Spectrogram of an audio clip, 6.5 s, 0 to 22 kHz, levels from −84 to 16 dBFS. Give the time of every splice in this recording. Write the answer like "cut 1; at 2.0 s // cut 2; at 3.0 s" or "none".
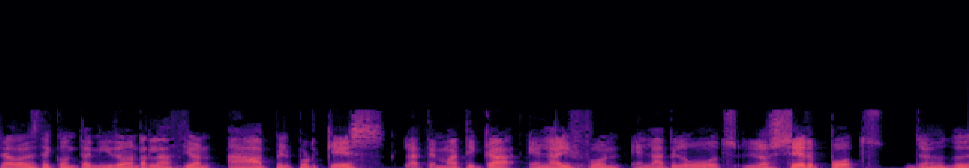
cut 1; at 2.6 s

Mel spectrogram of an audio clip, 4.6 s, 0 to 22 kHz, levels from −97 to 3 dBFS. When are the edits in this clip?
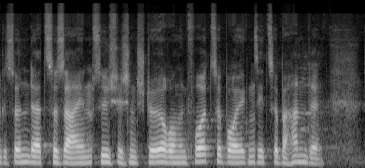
cut 1; at 1.1 s // cut 2; at 3.2 s

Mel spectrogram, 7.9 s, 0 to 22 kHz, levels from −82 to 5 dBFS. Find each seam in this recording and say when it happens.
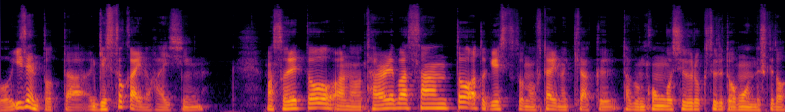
none

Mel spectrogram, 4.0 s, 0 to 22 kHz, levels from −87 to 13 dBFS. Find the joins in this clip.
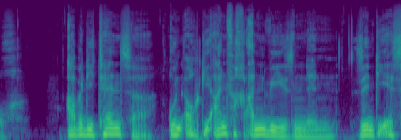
cut 1; at 1.6 s

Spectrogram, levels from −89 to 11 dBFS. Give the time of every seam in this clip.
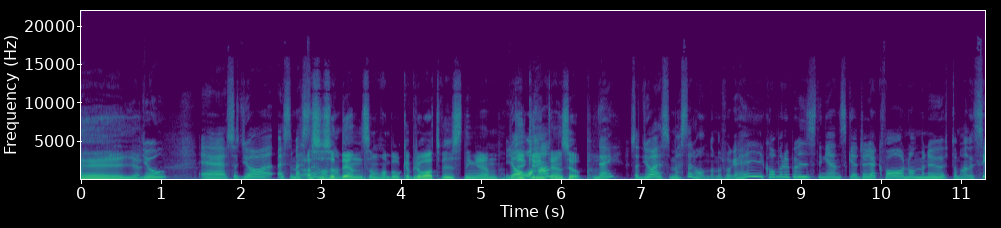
cut 1; at 6.8 s

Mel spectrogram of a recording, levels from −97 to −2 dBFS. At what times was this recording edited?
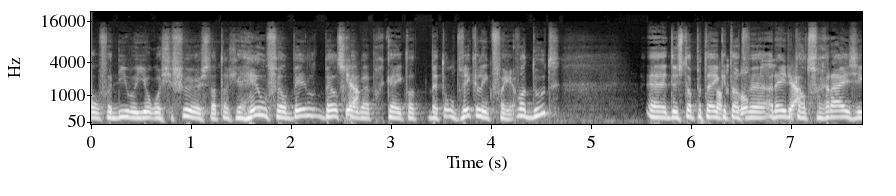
cut 1; at 3.1 s // cut 2; at 4.2 s

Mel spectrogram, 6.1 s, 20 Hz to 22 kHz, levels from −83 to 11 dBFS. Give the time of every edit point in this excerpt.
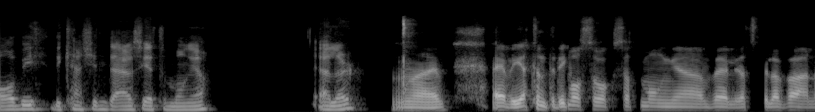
cut 1; at 4.3 s

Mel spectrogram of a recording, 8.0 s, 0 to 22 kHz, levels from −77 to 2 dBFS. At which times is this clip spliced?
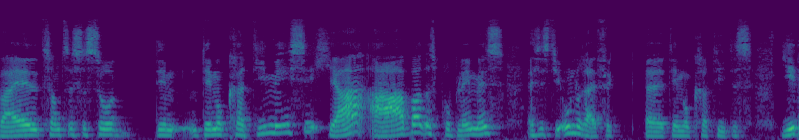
none

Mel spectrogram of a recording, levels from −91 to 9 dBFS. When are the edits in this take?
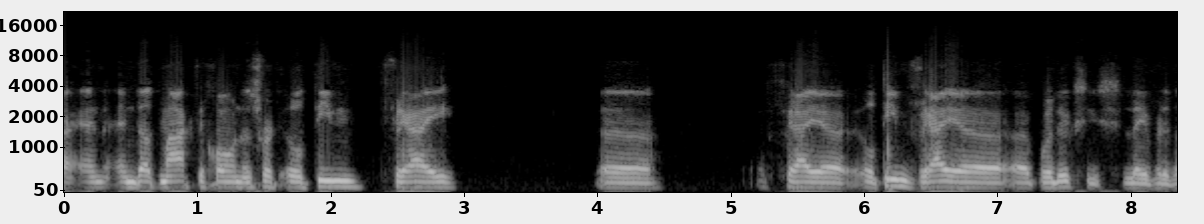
none

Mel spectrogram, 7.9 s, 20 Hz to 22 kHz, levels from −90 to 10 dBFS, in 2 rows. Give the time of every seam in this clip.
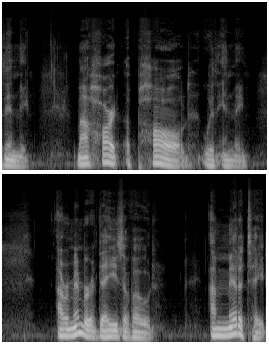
cut 1; at 1.8 s // cut 2; at 5.4 s

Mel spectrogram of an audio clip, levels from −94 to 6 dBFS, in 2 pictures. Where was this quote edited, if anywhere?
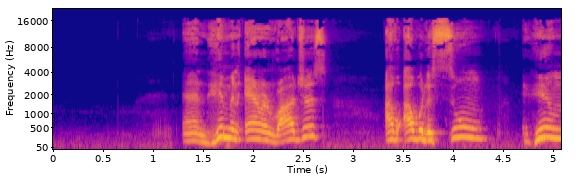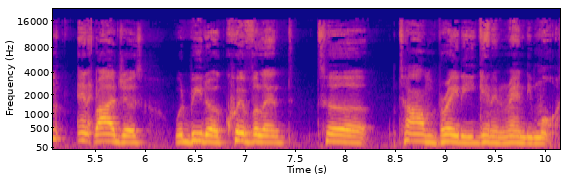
cut 1; at 3.3 s // cut 2; at 4.5 s // cut 3; at 5.5 s

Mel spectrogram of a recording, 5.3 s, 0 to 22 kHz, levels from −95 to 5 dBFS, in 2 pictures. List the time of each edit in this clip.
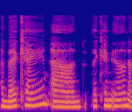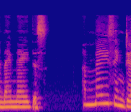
none

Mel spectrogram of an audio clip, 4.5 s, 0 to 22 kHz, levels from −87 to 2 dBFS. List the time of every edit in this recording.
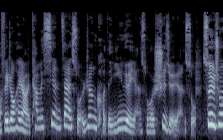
none

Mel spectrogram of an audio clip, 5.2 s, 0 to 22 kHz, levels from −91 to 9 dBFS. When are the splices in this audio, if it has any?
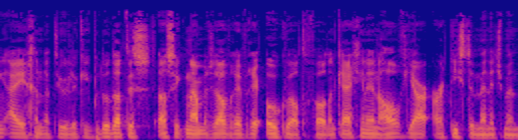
none

